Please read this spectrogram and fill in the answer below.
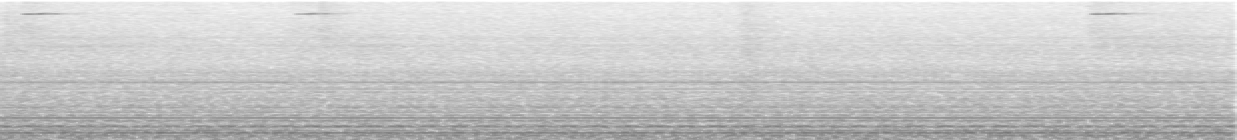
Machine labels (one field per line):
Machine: pump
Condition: normal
